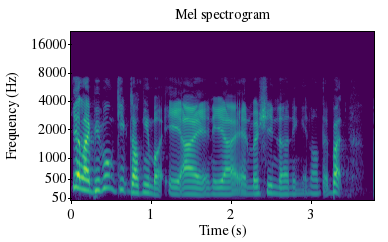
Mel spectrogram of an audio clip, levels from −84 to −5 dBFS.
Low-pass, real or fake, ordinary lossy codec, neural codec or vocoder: 7.2 kHz; real; none; none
